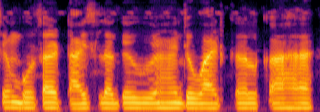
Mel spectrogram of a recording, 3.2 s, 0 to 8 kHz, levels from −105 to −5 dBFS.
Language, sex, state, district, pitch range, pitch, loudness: Hindi, male, Jharkhand, Garhwa, 130-135 Hz, 130 Hz, -18 LUFS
